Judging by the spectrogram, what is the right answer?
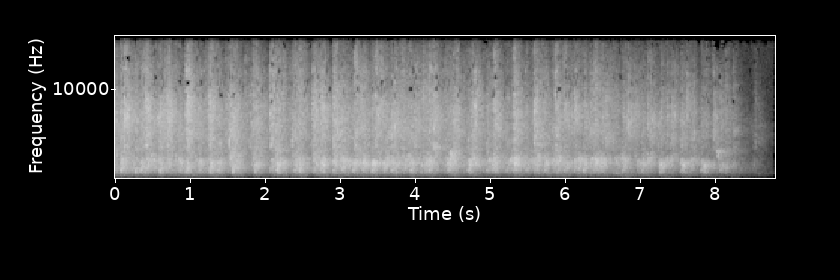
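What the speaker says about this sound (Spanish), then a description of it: "¿qué le parece si le damos un aplauso y lo recibimos al doctor?" An audience at a doctor's talk gives sustained, even applause to welcome the speaker, dense clapping from many hands that holds steady for several seconds and then fades out, with no talk over it.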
